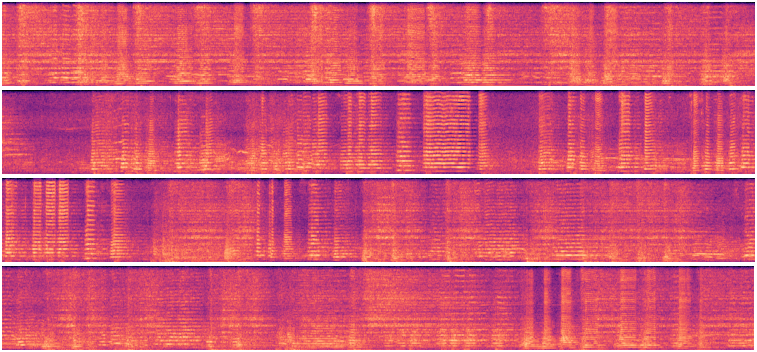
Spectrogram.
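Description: A brass band playing: trumpets, trombones and sousaphones over bass drum, snare drum and cymbals. The bass drum grows heavy in the second half.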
